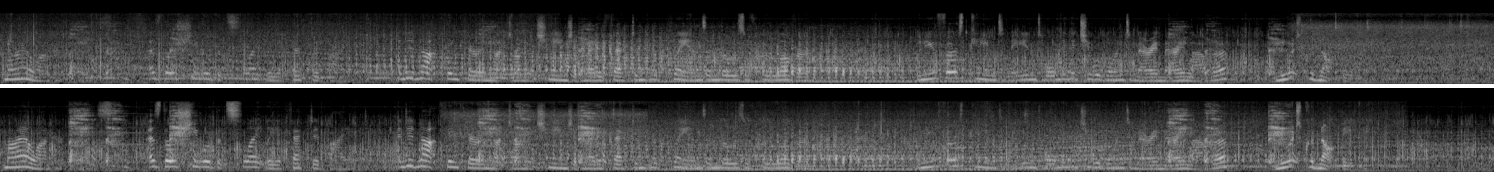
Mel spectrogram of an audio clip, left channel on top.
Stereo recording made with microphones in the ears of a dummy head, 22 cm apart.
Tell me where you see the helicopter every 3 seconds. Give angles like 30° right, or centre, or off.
60° left, 50° left, 10° left, 40° right, 60° right.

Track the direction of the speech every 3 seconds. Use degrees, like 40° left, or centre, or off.
50° right, 20° right, 20° left, 30° left, 40° right.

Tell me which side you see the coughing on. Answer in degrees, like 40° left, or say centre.
70° right.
